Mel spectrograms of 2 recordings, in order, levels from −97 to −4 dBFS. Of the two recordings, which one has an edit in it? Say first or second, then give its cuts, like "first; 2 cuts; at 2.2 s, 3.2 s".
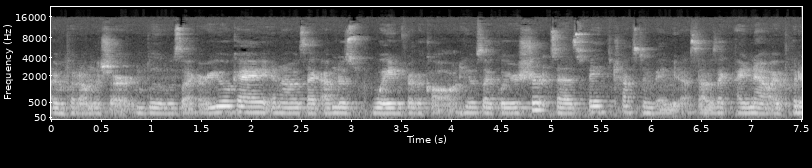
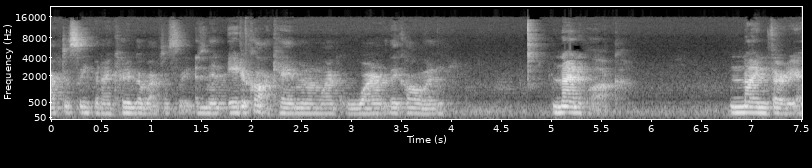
second; 1 cut; at 1.3 s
